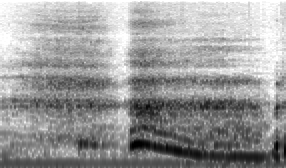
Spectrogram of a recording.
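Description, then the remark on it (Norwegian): A single natural deep breath drawn in, then let out in a long, audible exhale that ends in a soft, falling sigh, clear, with no talking. “Altså en, bare en naturlig dra pusten og puste. Ja, ta inn og puste ut.”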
